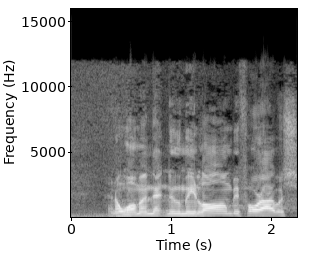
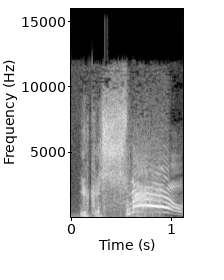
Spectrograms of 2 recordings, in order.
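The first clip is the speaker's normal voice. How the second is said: preacher's shout; 6 dB louder, slower than usual. Acted. Preacher's vivid climax.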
